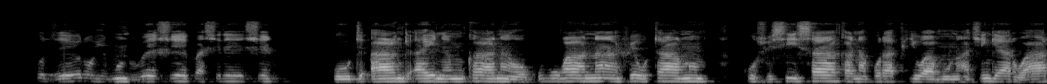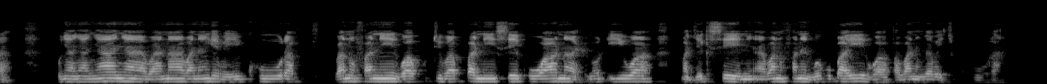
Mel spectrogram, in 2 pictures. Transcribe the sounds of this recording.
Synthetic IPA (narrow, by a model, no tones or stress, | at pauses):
ikod͡ze̞ro̞je̞muntʰuwe̞ʃe̞paʃire̞ʃe̞ | kutiʔaŋɡe̞ʔaine̞mukanawekuwanaʐe̞utano̞kuzwisisakanakuɾapʰiwamun̤uat͡ʃiŋɡe̞arwaɾakuɲaɲaɲaɲaʋanaʋane̞ŋɡe̞ʋeikʰuːɾaʋano̞fanirwakutiʋakwanise̞kuwanaʐino̞ɗiwamad͡ʒekseniaʋano̞fanirwakuɓajirwapaʋane̞ŋɡeʋe̞t͡ʃi̥k̚uːra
